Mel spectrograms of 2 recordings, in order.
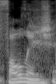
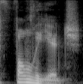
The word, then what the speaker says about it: foliage: It was talking about foliage at the, I'm sorry, foliage. I think I've said it wrong this whole time. It's foliage.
